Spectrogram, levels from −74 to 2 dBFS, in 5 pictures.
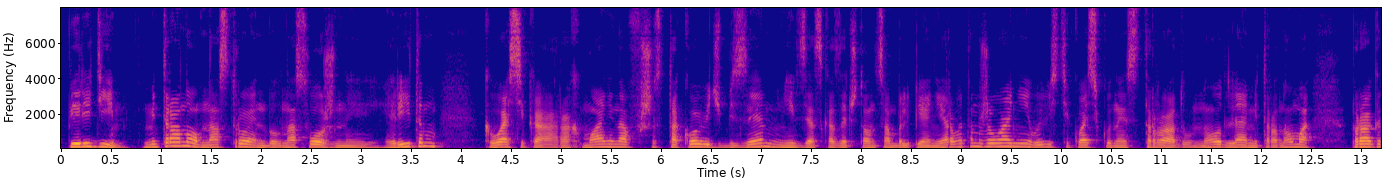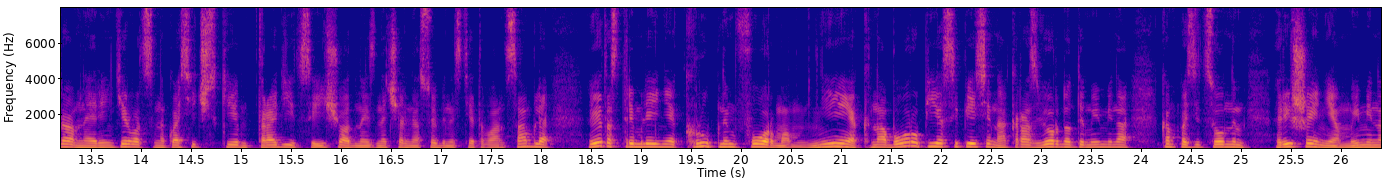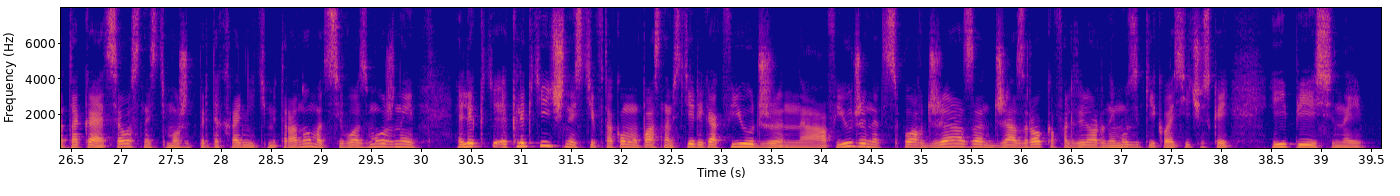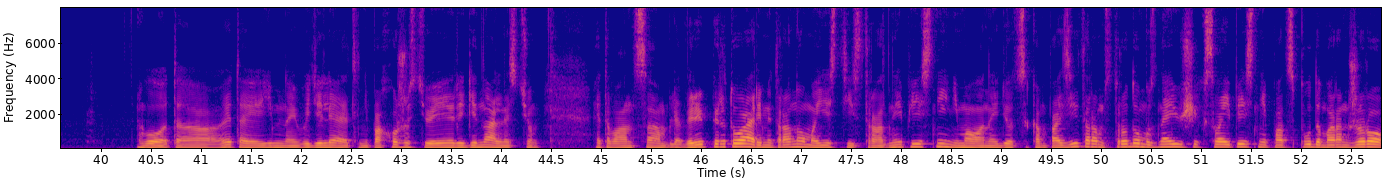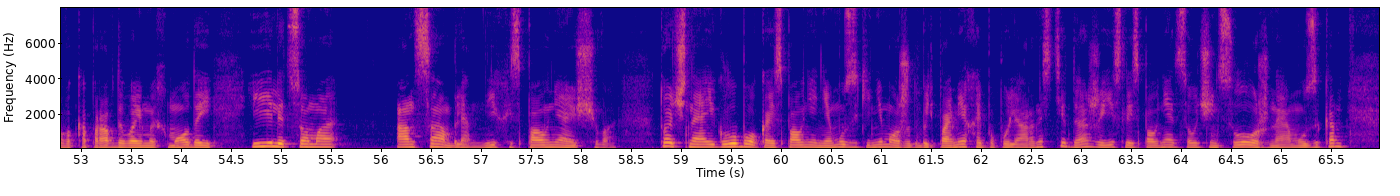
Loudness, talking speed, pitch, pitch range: -24 LUFS, 120 wpm, 140 Hz, 120-160 Hz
